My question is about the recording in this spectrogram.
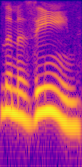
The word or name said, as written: limousine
